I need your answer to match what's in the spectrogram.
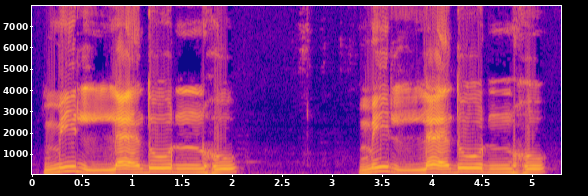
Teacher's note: যে নুন সাকিনের পরে ইদগামে বেলাগুন্নার হরফ লাম আসছে এ কারণে এই মিম তাশদি লাম এর সাথে গুন্না ছাড়া মিলাইয়া পড়বো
